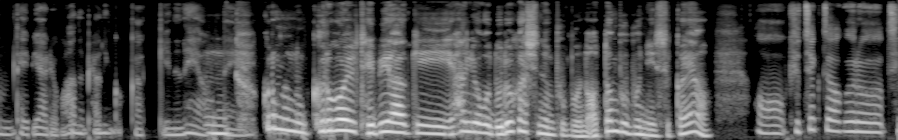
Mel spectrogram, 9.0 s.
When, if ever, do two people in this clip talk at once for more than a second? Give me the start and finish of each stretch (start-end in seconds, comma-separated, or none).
none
